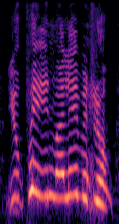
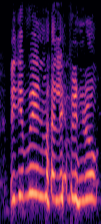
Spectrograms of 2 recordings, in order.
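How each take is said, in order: First: High scolding yell; yelling at the dog. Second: Fast, high scolding question; yelling question. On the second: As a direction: demand an answer, quick and high. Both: Retold or imitated. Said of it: "I keep yelling at him".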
